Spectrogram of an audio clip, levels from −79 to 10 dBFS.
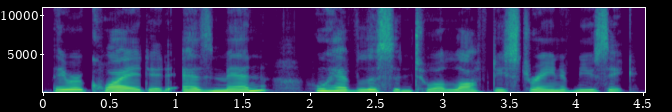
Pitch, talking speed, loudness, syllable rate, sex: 205 Hz, 185 wpm, -16 LUFS, 5.2 syllables/s, female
